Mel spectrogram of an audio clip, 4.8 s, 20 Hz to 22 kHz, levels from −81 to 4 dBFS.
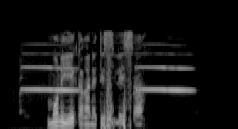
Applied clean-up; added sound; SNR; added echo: classical method spectral subtraction.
